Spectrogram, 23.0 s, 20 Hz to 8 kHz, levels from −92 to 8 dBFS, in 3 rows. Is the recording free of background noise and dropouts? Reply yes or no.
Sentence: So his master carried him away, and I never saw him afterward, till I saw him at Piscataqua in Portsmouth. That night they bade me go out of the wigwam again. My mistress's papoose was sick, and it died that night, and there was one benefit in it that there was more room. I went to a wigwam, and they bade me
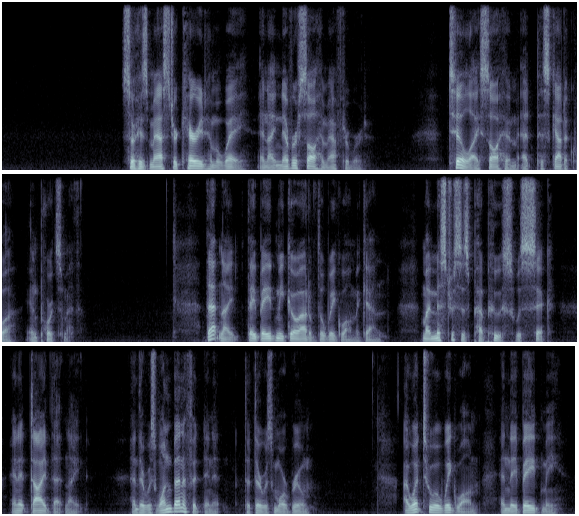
yes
